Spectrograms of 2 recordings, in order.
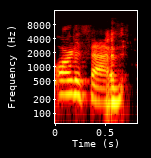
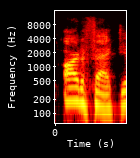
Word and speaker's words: RTFKT: Oh, Artifact. – Artifact.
